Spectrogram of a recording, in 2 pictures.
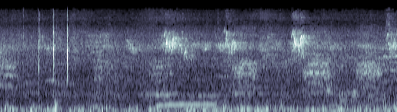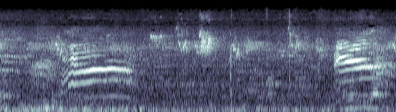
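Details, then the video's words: A pet cat asking for food: several harmonic meows, one near six seconds sliding downward and another rising near nine seconds, over steady low rumbling background noise, with a few faint clicks early on. "Cat Always Asking Me for Food"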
